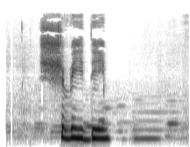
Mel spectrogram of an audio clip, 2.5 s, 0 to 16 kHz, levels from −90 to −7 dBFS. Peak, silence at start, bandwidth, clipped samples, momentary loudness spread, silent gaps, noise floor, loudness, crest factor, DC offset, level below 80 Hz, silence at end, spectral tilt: -2 dBFS; 0.55 s; 11.5 kHz; under 0.1%; 24 LU; none; -41 dBFS; -18 LUFS; 18 dB; under 0.1%; -72 dBFS; 0.2 s; -4.5 dB/octave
